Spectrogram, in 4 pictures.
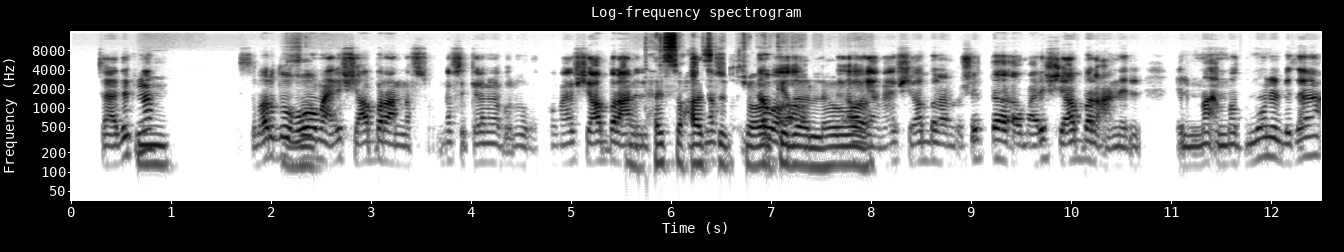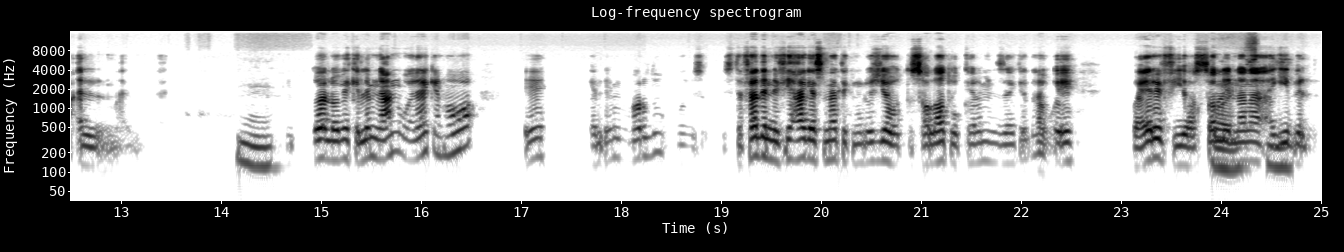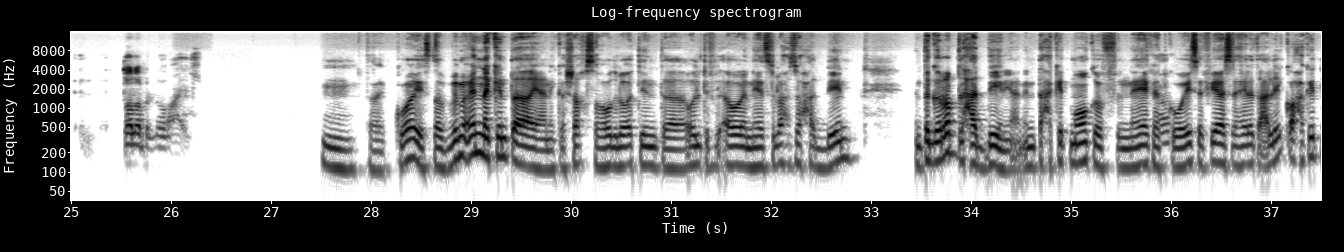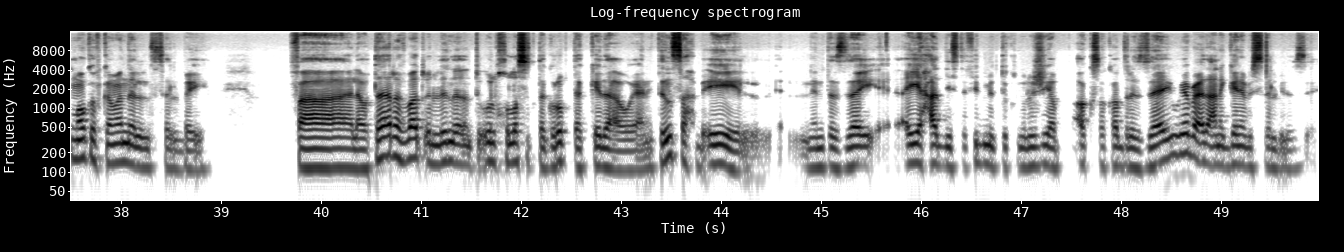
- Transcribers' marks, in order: unintelligible speech; distorted speech; tapping; unintelligible speech
- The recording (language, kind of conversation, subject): Arabic, podcast, إزاي التكنولوجيا غيّرت طريقة تواصلنا مع العيلة؟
